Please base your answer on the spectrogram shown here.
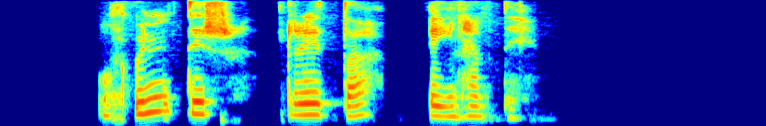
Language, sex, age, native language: Icelandic, female, 9, Icelandic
